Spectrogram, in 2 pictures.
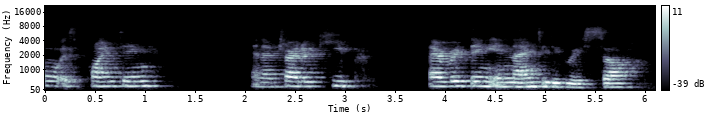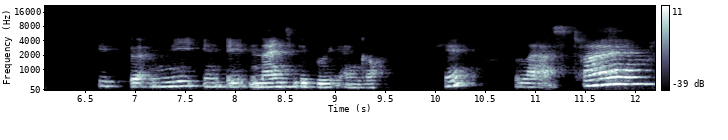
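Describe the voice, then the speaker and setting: A woman talks at a fairly slow pace with long, frequent pauses. Her pitch is fairly high, and audible room echo surrounds her voice. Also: lively intonation. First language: not English. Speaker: fitness instructor. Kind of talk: live workout class instruction.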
